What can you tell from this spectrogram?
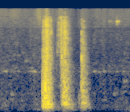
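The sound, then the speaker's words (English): A door is pushed shut, three quick thuds and clacks in close succession as it swings and latches, with quiet room tone before and after and no one talking. “My husband didn't close my door.”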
